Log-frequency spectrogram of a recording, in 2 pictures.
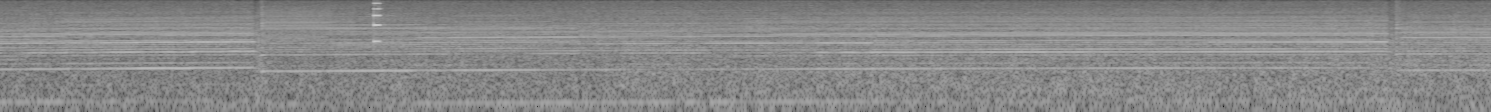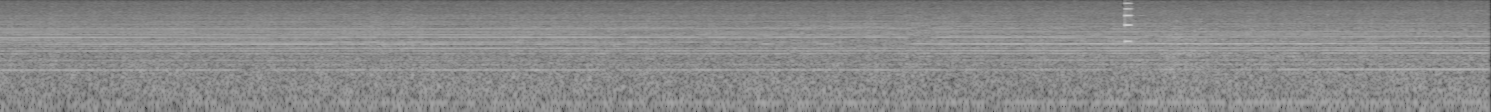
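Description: A racing car engine roars at high revs, climbing slowly in pitch.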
